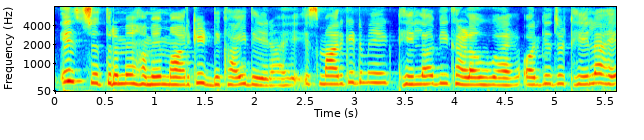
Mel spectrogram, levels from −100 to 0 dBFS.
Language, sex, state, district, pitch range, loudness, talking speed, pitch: Hindi, female, Haryana, Rohtak, 260-310 Hz, -20 LUFS, 245 wpm, 280 Hz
